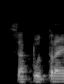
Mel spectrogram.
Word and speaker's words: Saputra: Kayak tulisan Arabnya Faisal Riza Saputra itu Safutro. Kadang-kadang orang susah bacanya, bilang aja Saputra bacanya.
